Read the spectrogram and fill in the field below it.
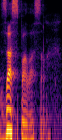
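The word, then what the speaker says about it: zaspala: would say so but you want to put the thing the accent on the zas bala wonderful okay another one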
